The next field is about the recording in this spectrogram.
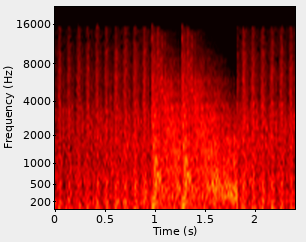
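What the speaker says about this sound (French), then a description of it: "des coups de feu éclatent, des mitrailleuses crépitent" Gunfire and machine guns in wartime combat: rapid rhythmic bursts of automatic fire crackle continuously, punctuated by a couple of sharper, louder single shots, dense and close with no talking.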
